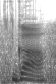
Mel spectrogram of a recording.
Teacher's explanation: गा यहाँ पे अल्प प्राण है।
